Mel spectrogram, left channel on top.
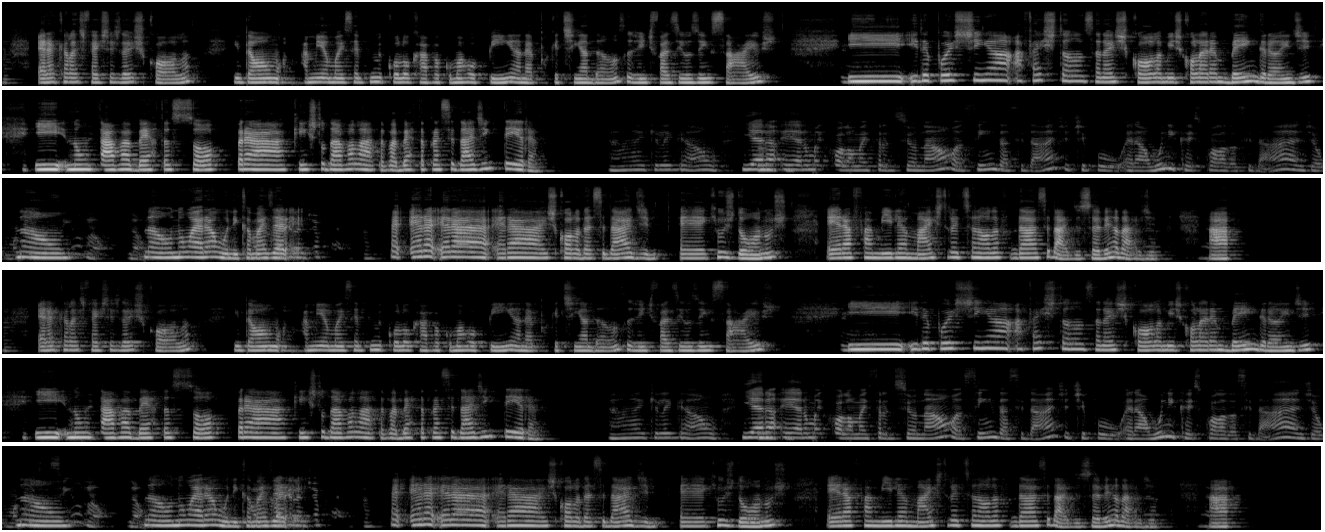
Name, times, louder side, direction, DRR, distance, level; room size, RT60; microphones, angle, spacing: voice 1, 0.0-1.9 2.3-18.6 20.8-20.9 26.6-27.1 27.8-29.4 30.3-38.7, left 3 dB, 30° left, 14 dB, 0.7 m, -27 dB
voice 2, 2.6-3.1 8.4-8.8 13.9-14.1 19.3-27.9 28.9-30.2 37.8-38.0 38.4-38.7, right 2 dB, 20° right, 12 dB, 0.9 m, -39 dB
14.5 x 10.5 x 4.0 m, 0.33 s
head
